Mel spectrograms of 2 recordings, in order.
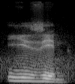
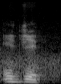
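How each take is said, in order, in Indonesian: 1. Konsonan di tengah adalah bunyi 'z'. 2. Konsonan di tengah adalah bunyi 'j'. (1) "Yang benar yaitu izin" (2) "bukan izin"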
